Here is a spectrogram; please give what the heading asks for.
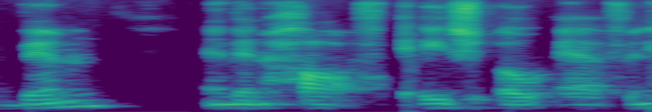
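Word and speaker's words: Wim: it's w-i-m uh and it's pronounced like with a v like vim and then hof hof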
